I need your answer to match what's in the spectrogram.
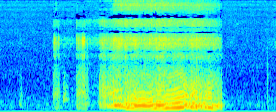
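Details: Snoring bulldog: snoring sounds.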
